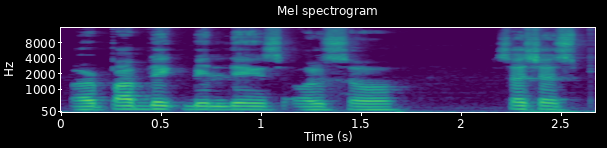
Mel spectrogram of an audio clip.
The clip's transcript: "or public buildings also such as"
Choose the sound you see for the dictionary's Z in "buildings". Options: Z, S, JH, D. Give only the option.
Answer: S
